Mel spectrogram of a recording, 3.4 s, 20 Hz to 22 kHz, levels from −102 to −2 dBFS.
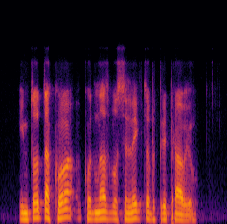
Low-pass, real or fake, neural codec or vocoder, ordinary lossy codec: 7.2 kHz; fake; codec, 16 kHz, 2 kbps, X-Codec, HuBERT features, trained on general audio; Opus, 32 kbps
